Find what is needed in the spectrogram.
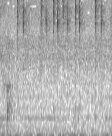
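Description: A quick, irregular run of computer keyboard and mouse clicks, several a second, entering slides one after another in the software, over a faint steady hum.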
